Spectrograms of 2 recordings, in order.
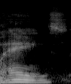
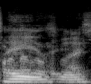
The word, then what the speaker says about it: Hayes: Well, Roman, Seth, and then Carmelo Haynes as well. Haynes? Or Hayes. Well, we'll help you out here. We'll help you spell it out. It's Hayes.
